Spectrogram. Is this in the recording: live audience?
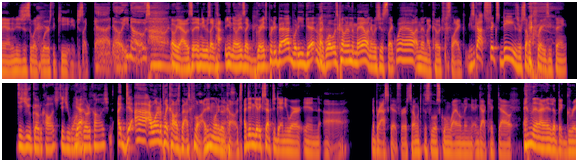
no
